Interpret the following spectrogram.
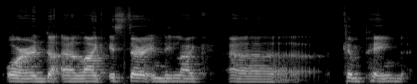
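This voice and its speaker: A man's voice: medium pitch, level tone, slow, sharp tone. Rambling man at the game table. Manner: rambling, full of "like" and "uh". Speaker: player. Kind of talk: tabletop role-play chat.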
